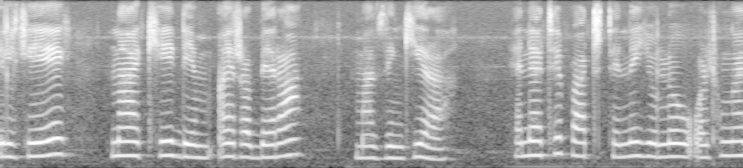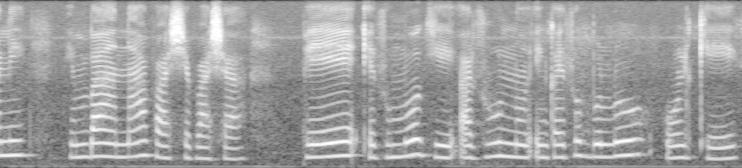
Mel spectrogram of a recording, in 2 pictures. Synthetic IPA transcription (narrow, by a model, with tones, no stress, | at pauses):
i˨lkʰe˦k | na˦kʰɪ˦de˨ma̰˨jɾɔ˨bɛ˨ɾa˦ | ma˨zi˨ŋɡi˦ɾa˨ | ɛ˨nɛ˨tɪ˦pa˨tte˨ne˦jo˨lo˦ʔo̰˨ltʰu˦ŋa˦niː˦˨mba˦na˦pa˨ʃe˨pa˨ʃa˨ | pee˨ɾu˨mo˦ɡi˨a˨ɾu˦no˨ʔi˨ŋka˨jɾo˦bo˨lo˦o˨˦lkʰe˦k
